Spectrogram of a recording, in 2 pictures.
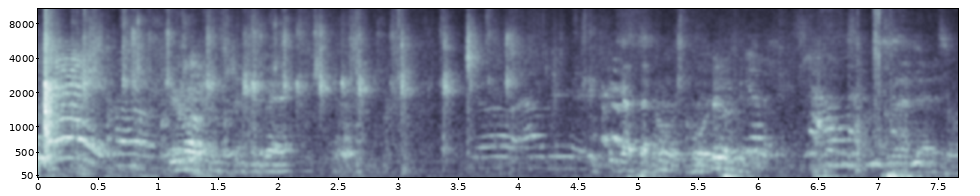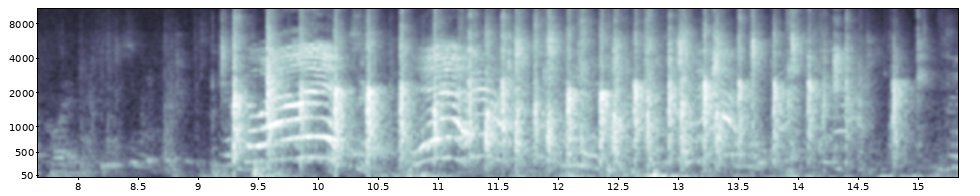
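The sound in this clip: Finger snaps and hand sounds from a church audience after a scripture reading. Scattered sharp clicks mix with talking, then grow denser and louder about midway.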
